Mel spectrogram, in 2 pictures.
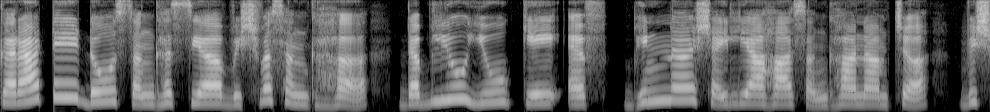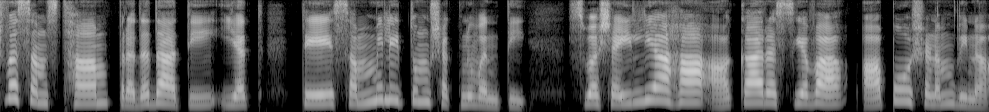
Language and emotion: Sanskrit, neutral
